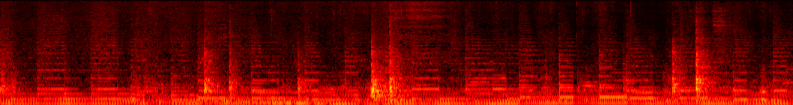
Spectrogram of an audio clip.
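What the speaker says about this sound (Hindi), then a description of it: "बेसन को भी थोड़ा सा भूनना है, बेसन का भी कच्चापन हम निकालेंगे।" Spiced masala with gram flour, salt and turmeric fried and stirred in a pan for a dhaba-style green peas curry: intermittent scraping stirs and soft frying sounds, with a few sharper clanks, under steady background music.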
